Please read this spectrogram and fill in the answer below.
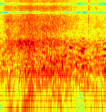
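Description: Beach ambience: gentle surf with the mingled distant chatter of many beachgoers and some wind on the microphone.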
